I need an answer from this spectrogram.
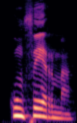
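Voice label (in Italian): "cunferma", Vernazzese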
